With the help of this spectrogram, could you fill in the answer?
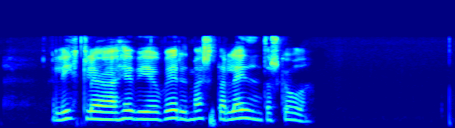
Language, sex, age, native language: Icelandic, female, 30-39, Icelandic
